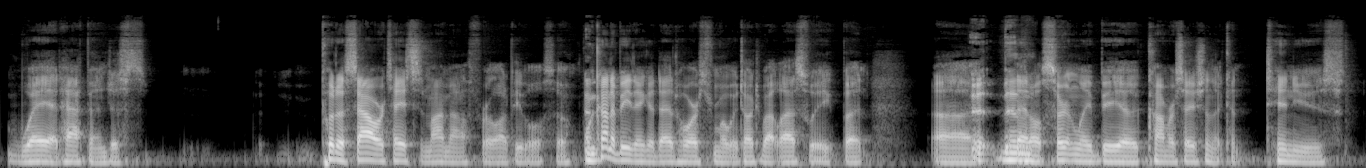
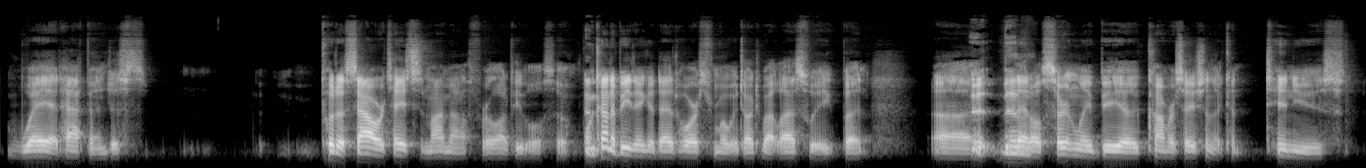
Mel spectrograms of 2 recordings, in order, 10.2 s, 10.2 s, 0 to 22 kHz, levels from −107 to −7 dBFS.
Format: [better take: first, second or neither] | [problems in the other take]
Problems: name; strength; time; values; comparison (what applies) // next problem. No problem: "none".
first | thin; somewhat; fading below 300 Hz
